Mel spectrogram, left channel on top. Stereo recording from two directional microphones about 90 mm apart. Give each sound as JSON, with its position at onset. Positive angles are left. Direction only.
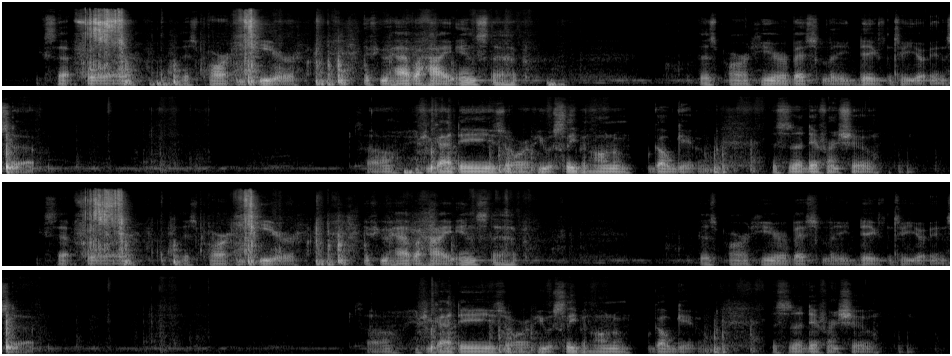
{"t": 0.4, "sound": "shuffling cards", "side_deg": 10}
{"t": 0.7, "sound": "speech", "side_deg": 0}
{"t": 7.3, "sound": "speech", "side_deg": 15}
{"t": 13.0, "sound": "a sound", "side_deg": 20}
{"t": 13.8, "sound": "speech", "side_deg": 20}
{"t": 14.6, "sound": "speech", "side_deg": 0}
{"t": 15.3, "sound": "speech", "side_deg": 25}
